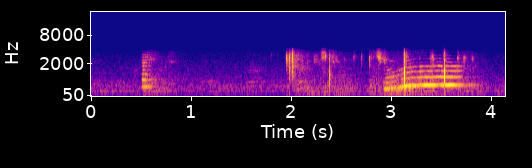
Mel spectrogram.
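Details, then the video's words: Olivia, a pet cat, in a small room as presents are opened: brief rustles and clicks, then a steady, clear meow lasting about a second near the end, with quiet Portuguese speech around it. "cute cat olivia and presents"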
